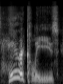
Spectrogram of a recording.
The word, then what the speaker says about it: Heracles: Heracles is the way you say the name in Greek. Hercules is derived from Latin, which would be the Roman name of the character. So the fact that they had him pronounce it as Heracles is actually more authentic if we're doing this based on the Greek origin of the stories.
